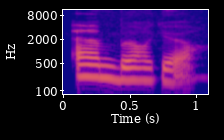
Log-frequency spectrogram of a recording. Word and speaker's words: hamburger: So in French we don't we don't pronounce the H. Amber.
